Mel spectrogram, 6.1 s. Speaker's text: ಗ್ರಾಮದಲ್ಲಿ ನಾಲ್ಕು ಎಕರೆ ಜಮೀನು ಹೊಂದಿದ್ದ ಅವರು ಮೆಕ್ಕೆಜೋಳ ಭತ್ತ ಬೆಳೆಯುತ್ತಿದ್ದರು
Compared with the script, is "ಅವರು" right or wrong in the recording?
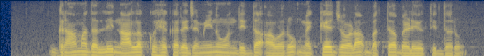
right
